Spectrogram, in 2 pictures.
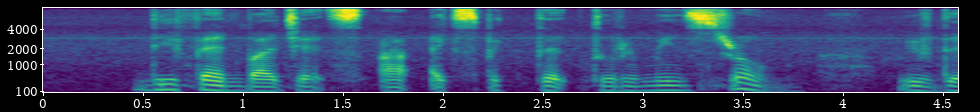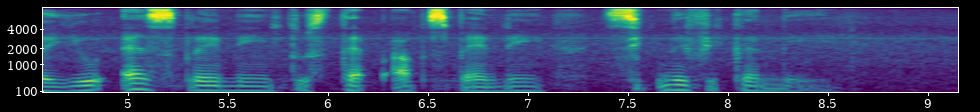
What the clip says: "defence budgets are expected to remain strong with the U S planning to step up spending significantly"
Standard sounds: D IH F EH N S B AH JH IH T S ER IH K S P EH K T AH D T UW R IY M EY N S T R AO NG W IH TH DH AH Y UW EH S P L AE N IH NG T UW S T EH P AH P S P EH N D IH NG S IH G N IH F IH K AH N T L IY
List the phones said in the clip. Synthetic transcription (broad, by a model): D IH F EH N B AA JH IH T S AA IH K S P EH K T AH D T UW R IY M EY N S T R AO NG W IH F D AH Y UW EH S P L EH N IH NG T UW S T EH P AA P S P EH N D IH NG S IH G N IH F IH K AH N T L IY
